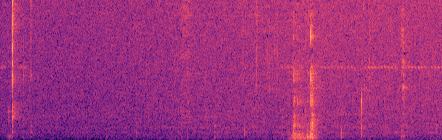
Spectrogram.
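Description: Faint clicks and taps of a stiff wire lead being worked into a plastic breadboard's contact holes by hand, with one louder brief bump about three seconds in.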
